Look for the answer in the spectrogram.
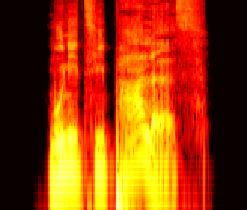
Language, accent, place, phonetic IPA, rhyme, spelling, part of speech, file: German, Germany, Berlin, [munit͡siˈpaːləs], -aːləs, munizipales, adjective, De-munizipales.ogg
- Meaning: strong/mixed nominative/accusative neuter singular of munizipal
